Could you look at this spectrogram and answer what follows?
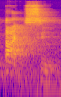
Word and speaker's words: táxi: Porque foneticamente o X tem som de KS. Eu pronuncio táxi, logo vou ter 4 letras e 5 fonemas.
